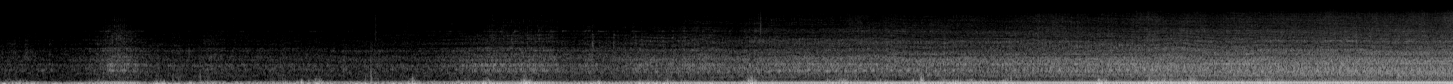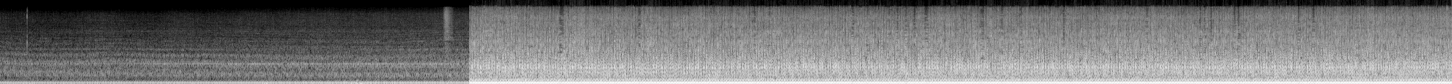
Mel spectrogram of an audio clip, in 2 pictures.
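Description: HTZ T-150K tractor's diesel engine working across a field. It is faint at first and grows steadily louder as the tractor approaches. About two-thirds in it jumps suddenly to a loud, steady engine sound heard close up on board the tractor.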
